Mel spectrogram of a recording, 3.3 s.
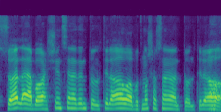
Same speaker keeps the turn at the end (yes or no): no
